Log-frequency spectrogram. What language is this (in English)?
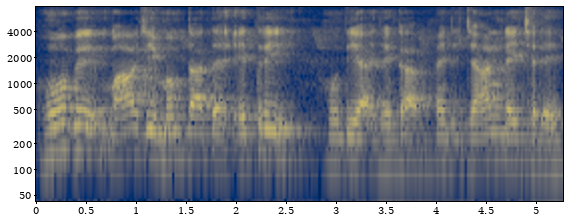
Sindhi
